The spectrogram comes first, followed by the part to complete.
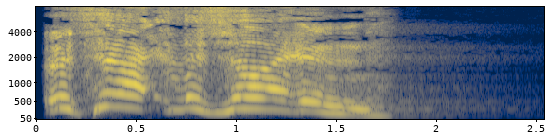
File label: vox attack m; smite; bacchus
